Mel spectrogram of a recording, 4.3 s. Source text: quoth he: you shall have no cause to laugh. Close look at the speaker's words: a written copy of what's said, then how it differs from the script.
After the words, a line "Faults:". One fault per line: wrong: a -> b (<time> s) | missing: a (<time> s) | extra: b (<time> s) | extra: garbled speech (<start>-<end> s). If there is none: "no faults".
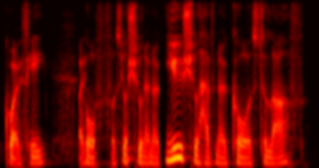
quoth he: [garbled] you shall have no cause to laugh.
Faults:
extra: garbled speech (1.0-2.1 s)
